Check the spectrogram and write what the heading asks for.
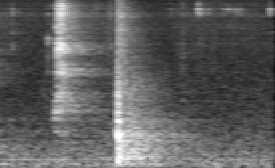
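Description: A short rushing whoosh, then a single sharp thud just under a second in, with a brief echo after it.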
